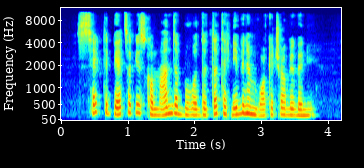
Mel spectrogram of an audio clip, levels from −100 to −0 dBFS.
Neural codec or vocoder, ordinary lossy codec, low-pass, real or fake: autoencoder, 22.05 kHz, a latent of 192 numbers a frame, VITS, trained on one speaker; AAC, 48 kbps; 9.9 kHz; fake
